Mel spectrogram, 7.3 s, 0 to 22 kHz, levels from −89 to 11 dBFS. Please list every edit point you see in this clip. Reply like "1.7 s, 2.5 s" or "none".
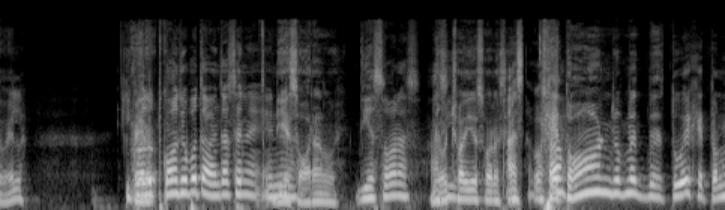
5.2 s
